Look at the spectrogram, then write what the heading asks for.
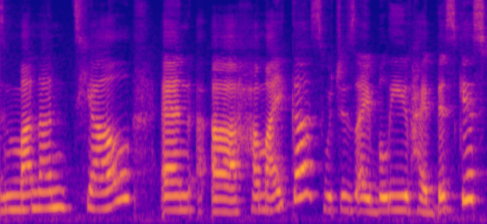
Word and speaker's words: jamaica: trying the sal de jamaica as a rim for margaritas. Yes, that sounds so good. I'm assuming it's Jamaica, not Jamaica, but it's spelled like Jamaica.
